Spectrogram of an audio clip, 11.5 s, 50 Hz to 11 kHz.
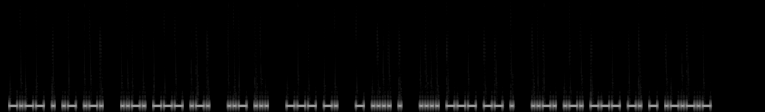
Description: Morse code, heard as a keyed tone, about 30 wpm, 700 Hz. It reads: YEAR FOR US ON THE HOME FRONT.
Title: Sentences from Top 1000 Words - Review Part 2 - 30wpm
